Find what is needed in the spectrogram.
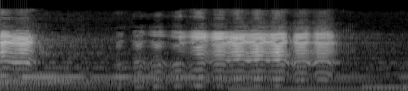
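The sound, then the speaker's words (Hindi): A sick goat bleating in a single drawn-out, quavering cry that lasts about two seconds and wavers in pitch over a steady low tone. “चुप, बीमार पड़ल बकरी, बीमार पड़ल बकरी,”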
